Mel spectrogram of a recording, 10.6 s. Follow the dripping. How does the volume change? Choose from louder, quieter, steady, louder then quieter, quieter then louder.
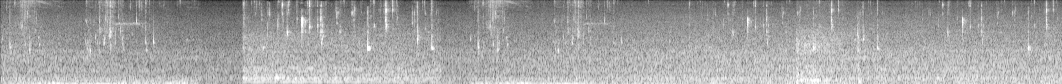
louder then quieter.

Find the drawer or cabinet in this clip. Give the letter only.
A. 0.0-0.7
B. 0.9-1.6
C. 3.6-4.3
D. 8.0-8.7
D.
